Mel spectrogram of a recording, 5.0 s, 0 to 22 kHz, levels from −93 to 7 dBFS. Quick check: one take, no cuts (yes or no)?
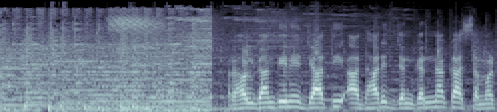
yes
